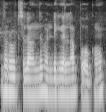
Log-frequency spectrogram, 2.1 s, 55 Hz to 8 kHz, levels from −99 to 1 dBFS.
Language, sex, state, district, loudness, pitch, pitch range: Tamil, male, Tamil Nadu, Kanyakumari, -17 LUFS, 125 Hz, 120-135 Hz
